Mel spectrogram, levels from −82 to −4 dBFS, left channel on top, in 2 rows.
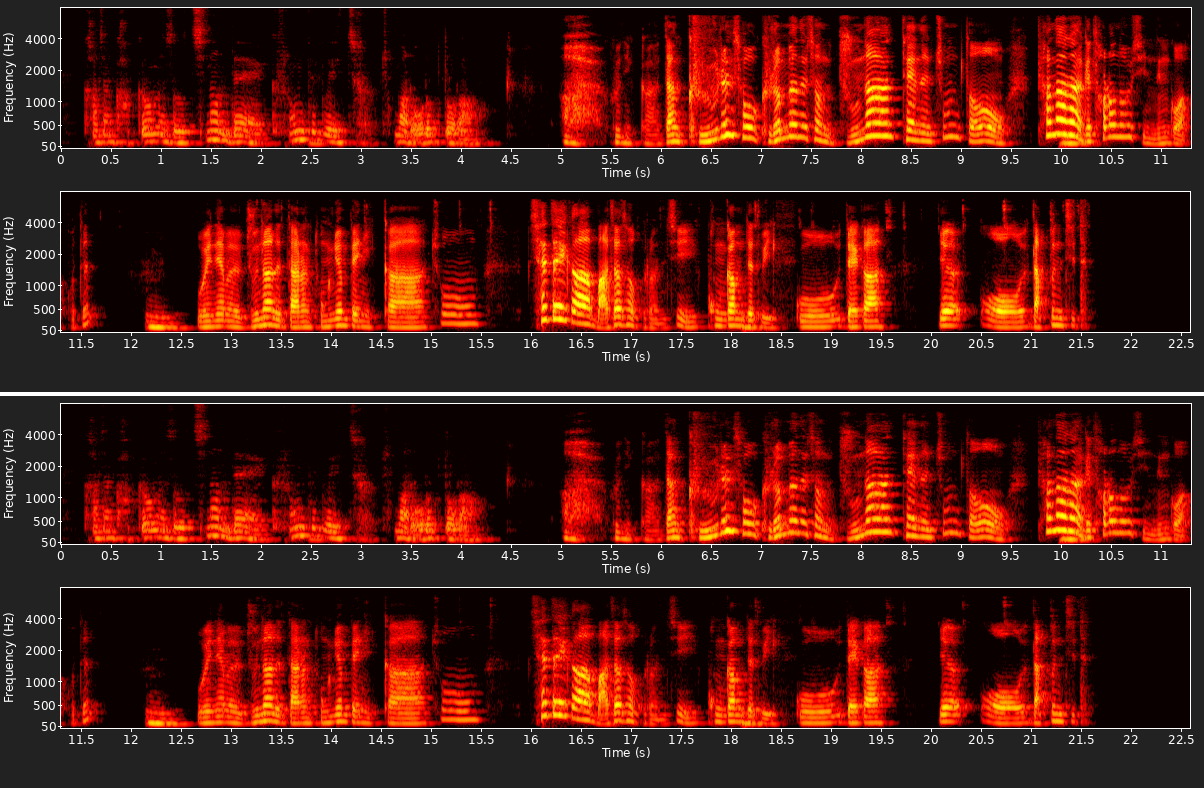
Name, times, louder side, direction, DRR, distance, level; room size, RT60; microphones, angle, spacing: voice 1, 0.2-4.3 10.0-10.2 12.1-12.5 18.1-18.3, left 1 dB, 70° left, 3.5 m, -39 dB
voice 2, 5.0-11.6 12.7-15.5 16.0-19.5 20.1-21.6, left 4 dB, 45° left, 0.9 m, -30 dB
9.7 x 6.5 x 4.9 m
head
